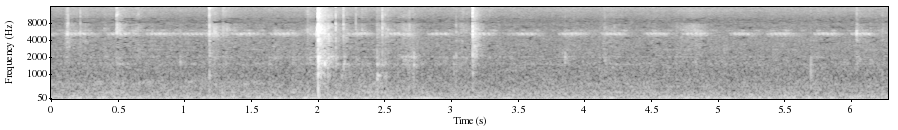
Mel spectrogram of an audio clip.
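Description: Near silence broken by a few faint clicks of scissors snipping stiff plastic craft wire, the clearest about two seconds in. A faint high pulsing chirp repeats a few times a second underneath.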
